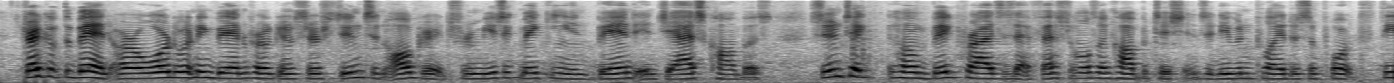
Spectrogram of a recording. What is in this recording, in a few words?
Band Narration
